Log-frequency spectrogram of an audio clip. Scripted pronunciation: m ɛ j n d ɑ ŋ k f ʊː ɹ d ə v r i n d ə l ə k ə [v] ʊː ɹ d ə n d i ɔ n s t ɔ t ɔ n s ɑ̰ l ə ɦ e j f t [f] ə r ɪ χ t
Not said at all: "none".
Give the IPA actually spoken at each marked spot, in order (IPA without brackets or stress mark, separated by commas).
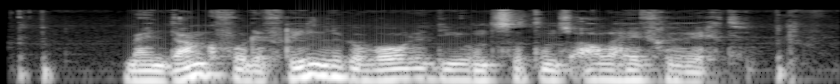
ʋ, χ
